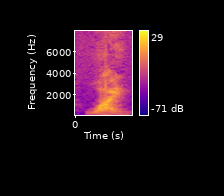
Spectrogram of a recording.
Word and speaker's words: wind: wind, 이거 wind로 발음하시면 안 되죠. wind는 그 바람이고 스펠링은 똑같지만 wind는 보통 태엽 같은 것은 삐삐삐삐삐삐삐 간단한 말이기 때문에 wind down은 점점 내려오는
